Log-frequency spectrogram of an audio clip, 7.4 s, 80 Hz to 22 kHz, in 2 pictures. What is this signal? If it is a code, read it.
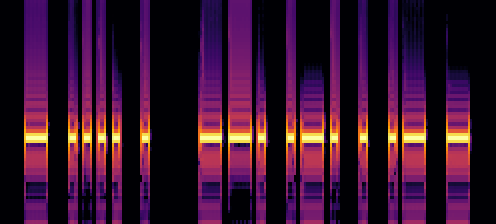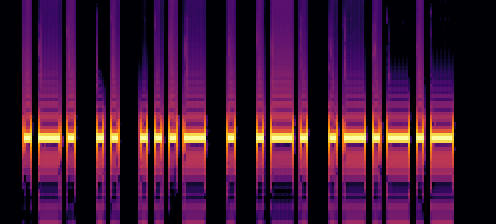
Morse code, heard as a keyed tone, about 22 wpm, 700 Hz. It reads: THE GREAT RIVER.
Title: Sentences from Top 1000 Words - Review Part 1 - 22wpm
